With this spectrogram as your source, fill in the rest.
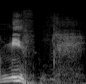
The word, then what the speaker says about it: Meade: Bueno, en mi caso yo siempre lo he llamado Mid porque según yo se pronuncia Mid.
